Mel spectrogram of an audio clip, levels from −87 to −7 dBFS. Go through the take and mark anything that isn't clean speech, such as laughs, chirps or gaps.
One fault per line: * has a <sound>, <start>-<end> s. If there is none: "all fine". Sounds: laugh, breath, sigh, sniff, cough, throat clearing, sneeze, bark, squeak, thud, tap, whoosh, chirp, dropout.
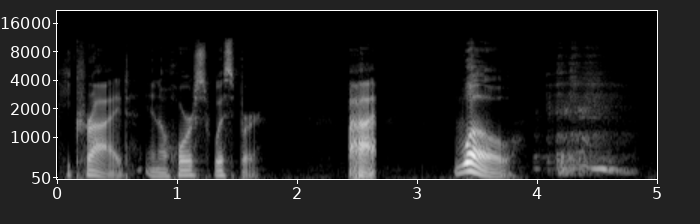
* has a laugh, 2.4-2.7 s
* has a throat clearing, 4.0-4.9 s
